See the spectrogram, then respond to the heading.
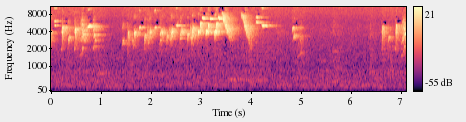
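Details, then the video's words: European goldfinch recorded in Morocco on 4 December 2013, singing a fast, high twittering song of tinkling, buzzy notes in bursts, with short pauses between phrases and a quiet background. "chardonneret au maroc le 04/12/2013"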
